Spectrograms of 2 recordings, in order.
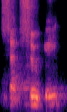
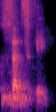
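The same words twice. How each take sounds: First: The 'u' after the s is clearly voiced. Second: The 'u' after the s is nearly silent. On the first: The speaker calls it wrong. "it's not Satsuki" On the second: The speaker calls it right. "The U is ninety-eight percent silent"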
